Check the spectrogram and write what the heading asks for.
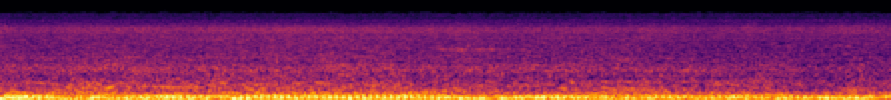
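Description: A steady low, engine-like rumble, as of a motor running.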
